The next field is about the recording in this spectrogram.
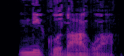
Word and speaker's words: Nicaragua: Nick Wallenda last night crossed Nicaragua. I can never pronounce that. I need your help. – Nicaragua.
